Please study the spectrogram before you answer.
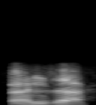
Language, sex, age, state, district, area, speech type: Kashmiri, male, 18-30, Jammu and Kashmir, Kupwara, urban, conversation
